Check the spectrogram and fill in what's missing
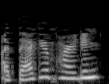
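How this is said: The pitch rises at the end like a question. Could you please say that again? "이 억양으로 하시면 다시 한번 말씀해 주시겠어요?"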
